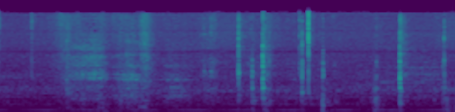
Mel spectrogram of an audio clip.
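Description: Hands handling a foil packet and a paper lint-free wiper: a soft rustle, then a scatter of light, crisp clicks and crinkles.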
